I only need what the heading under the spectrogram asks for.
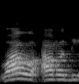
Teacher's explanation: Wal ardi alif lam komaria. Ardi sebelumnya berharokat patah, maka ro-nya harus tebal. Ro tafkhim.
